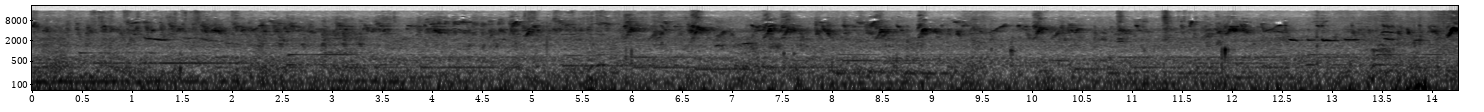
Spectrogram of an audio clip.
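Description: Small birds chirping in short, scattered calls, over a faint steady low hum.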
